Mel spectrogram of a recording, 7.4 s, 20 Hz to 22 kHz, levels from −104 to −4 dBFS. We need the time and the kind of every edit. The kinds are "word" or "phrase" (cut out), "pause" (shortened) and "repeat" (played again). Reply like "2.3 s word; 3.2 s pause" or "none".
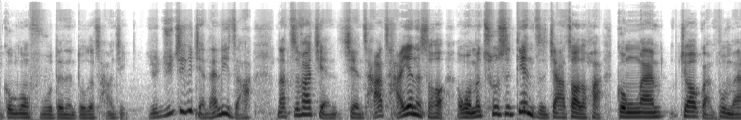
4.5 s pause; 6.1 s pause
